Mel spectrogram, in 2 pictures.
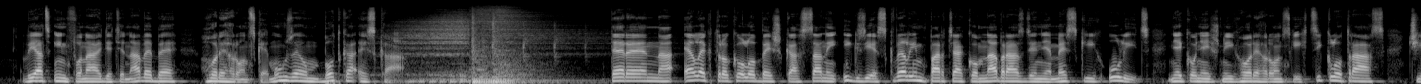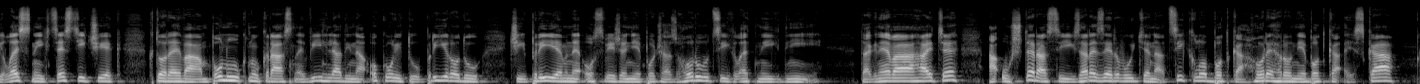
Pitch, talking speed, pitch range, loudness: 140 Hz, 105 wpm, 130-155 Hz, -20 LUFS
